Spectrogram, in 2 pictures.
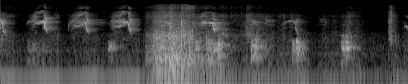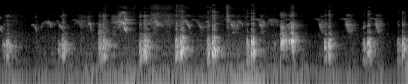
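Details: Mother hen and her chicks, a busy stream of rapid high peeps overlapping with lower clucking notes, a burst of rustling noise early on, then steady chattering to the end.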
